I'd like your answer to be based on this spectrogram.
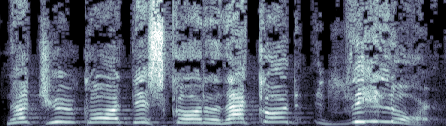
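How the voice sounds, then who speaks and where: A man from Ireland, preaching a sermon with emphatic rhetorical questions and deliberate pauses. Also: very high-pitched, animated, a bit bright. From Northern Ireland.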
